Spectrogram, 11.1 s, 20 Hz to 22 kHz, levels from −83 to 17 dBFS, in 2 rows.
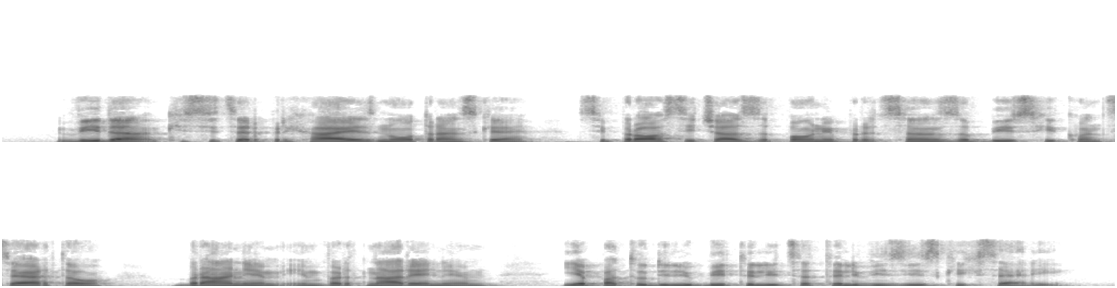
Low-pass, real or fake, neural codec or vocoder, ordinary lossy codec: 7.2 kHz; fake; codec, 16 kHz, 8 kbps, FunCodec, trained on LibriTTS, 25 frames a second; MP3, 64 kbps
